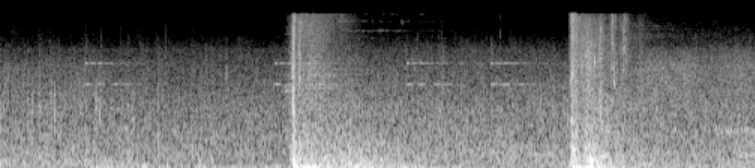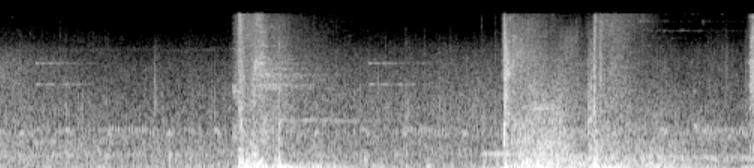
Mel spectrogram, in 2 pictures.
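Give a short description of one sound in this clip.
Flames crackle and whoosh in bursts.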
